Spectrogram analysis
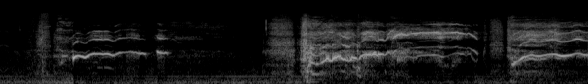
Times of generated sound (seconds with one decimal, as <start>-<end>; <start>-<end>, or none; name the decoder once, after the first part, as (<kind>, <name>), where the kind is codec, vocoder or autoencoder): none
